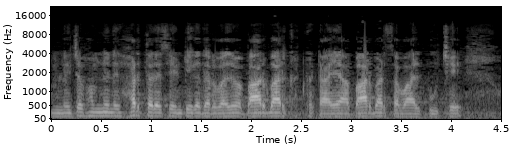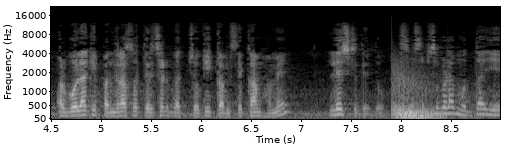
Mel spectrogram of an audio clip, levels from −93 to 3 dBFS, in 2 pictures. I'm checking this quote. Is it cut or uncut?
cut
